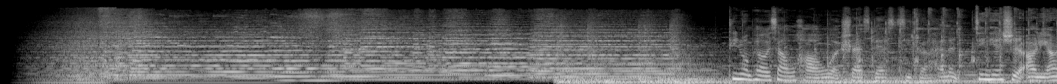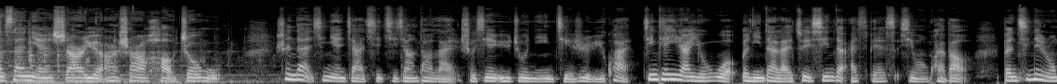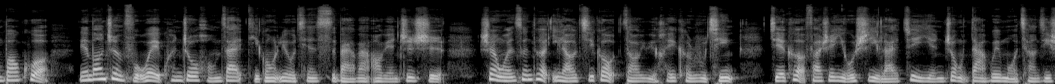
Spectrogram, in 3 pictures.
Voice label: mandarin newsflash; 捷克大规模枪击事件中至少14人死亡 全国哀悼一天; SBS Chinese; SBS新闻快报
